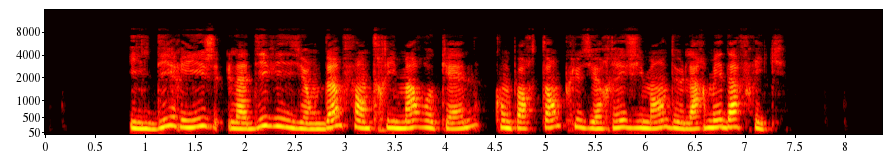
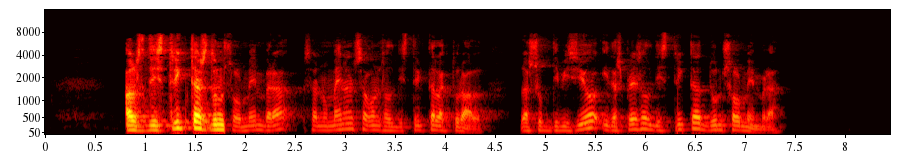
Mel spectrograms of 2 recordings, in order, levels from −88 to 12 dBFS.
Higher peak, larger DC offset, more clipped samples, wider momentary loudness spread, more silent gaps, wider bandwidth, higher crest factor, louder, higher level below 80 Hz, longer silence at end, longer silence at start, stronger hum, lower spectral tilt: about the same, -4 dBFS vs -2 dBFS; neither; neither; second, 5 LU vs 22 LU; neither; about the same, 7.6 kHz vs 8 kHz; second, 16 dB vs 24 dB; first, -20 LUFS vs -25 LUFS; about the same, -64 dBFS vs -66 dBFS; about the same, 1.05 s vs 1.15 s; about the same, 0.85 s vs 0.8 s; neither; first, -7 dB/octave vs -5.5 dB/octave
